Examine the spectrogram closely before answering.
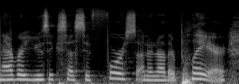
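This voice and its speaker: A woman's fairly high, dark and mellow voice with a Dutch accent at a fairly quick pace. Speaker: quidditch player and organiser. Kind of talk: presentation talk. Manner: fast.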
